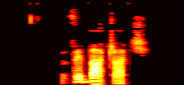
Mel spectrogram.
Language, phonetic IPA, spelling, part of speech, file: Polish, [vɨˈbat͡ʃat͡ɕ], wybaczać, verb, Pl-wybaczać.ogg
